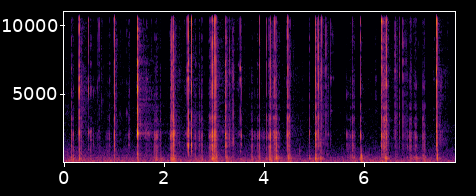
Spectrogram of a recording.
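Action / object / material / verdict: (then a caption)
scrape / varnish and paint layer on a canvas oil painting, scraped with a steel scalpel / varnish / none. A steel scalpel blade scrapes flat, cracked, yellowed varnish off the paint layer of an old oil painting on canvas, lifting flakes. About twenty short, bright scratching clicks and rasps sound over a quiet background, with almost no low end and no ring after each stroke.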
